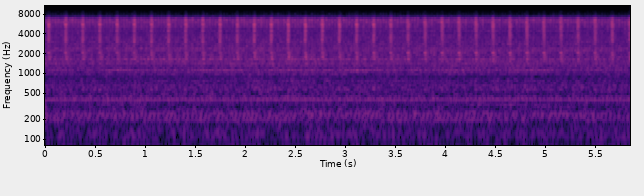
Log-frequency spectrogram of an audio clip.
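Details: 2006 BMW Z4 3.0si at idle: a sharp, evenly spaced knock about three times a second over a quiet idle, steady throughout. It persisted after the lifters were replaced, and the cause is still unknown.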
